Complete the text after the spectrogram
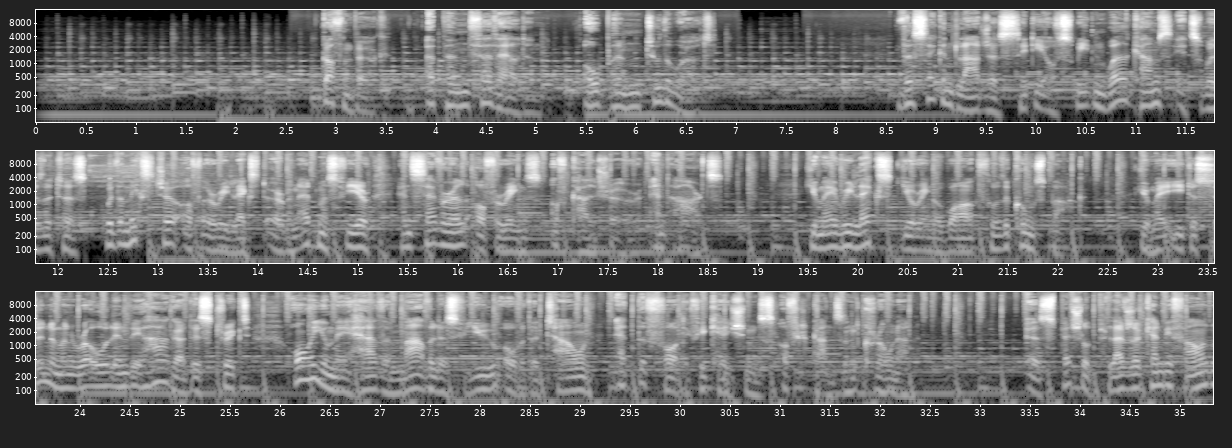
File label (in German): englisch; Goeteborg 2022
